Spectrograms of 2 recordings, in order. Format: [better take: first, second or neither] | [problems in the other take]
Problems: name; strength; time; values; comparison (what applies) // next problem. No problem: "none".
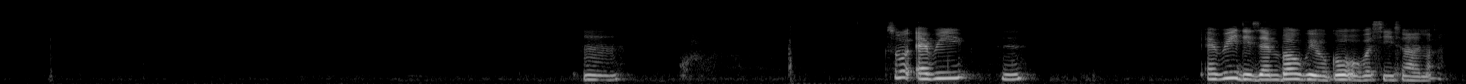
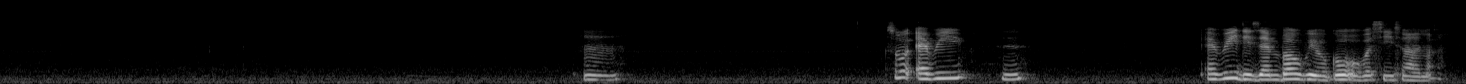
second | noise reduction (neural separator model SepFormer DNS4)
